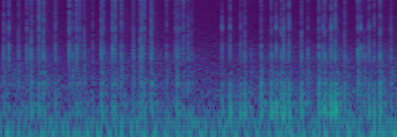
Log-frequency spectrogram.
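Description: Long dark-painted fingernails scratch and tap an oversized, thin paper joker playing card lying on a wooden table. Dense, irregular bursts of dry, papery scratching and light tapping run throughout, with bright crackly edges over a soft low thump, and a brief quieter pause near the middle.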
